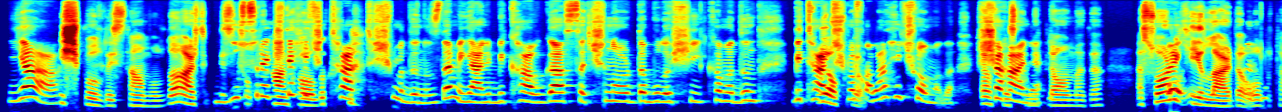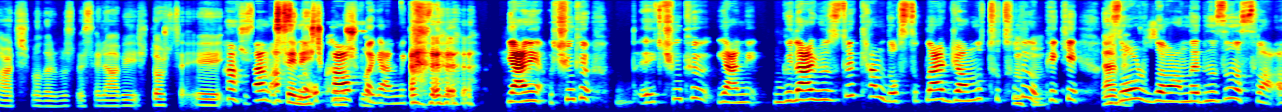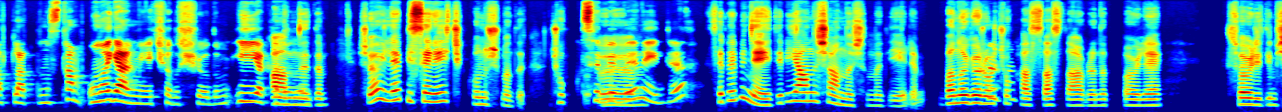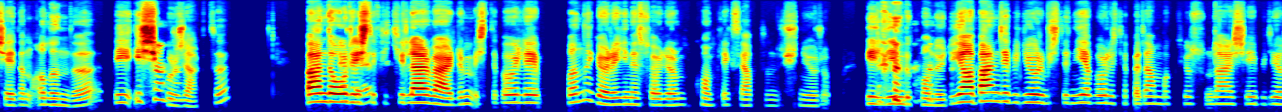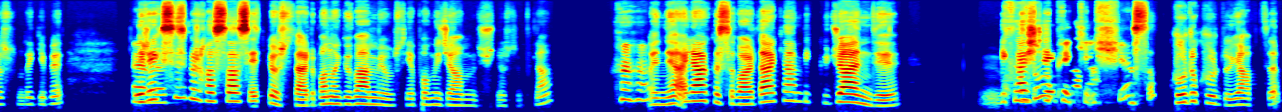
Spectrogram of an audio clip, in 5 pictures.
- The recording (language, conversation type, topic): Turkish, podcast, Dostluklarını nasıl canlı tutarsın?
- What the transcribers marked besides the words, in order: tapping; chuckle; other background noise; chuckle; lip smack; chuckle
